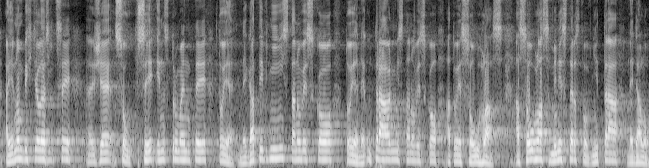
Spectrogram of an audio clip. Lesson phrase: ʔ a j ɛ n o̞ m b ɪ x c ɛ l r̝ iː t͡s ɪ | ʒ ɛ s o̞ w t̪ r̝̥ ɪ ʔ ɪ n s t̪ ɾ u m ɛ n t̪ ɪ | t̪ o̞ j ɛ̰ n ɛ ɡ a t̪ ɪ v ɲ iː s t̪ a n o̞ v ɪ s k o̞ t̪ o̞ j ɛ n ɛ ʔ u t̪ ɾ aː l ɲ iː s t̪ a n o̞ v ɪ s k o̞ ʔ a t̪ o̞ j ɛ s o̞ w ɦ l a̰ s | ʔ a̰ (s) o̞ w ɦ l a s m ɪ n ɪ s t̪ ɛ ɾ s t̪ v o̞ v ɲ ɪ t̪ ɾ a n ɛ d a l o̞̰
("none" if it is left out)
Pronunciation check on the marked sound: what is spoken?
s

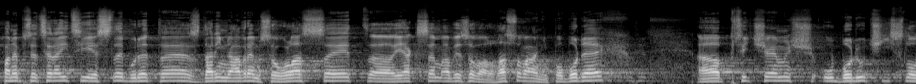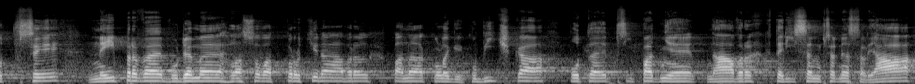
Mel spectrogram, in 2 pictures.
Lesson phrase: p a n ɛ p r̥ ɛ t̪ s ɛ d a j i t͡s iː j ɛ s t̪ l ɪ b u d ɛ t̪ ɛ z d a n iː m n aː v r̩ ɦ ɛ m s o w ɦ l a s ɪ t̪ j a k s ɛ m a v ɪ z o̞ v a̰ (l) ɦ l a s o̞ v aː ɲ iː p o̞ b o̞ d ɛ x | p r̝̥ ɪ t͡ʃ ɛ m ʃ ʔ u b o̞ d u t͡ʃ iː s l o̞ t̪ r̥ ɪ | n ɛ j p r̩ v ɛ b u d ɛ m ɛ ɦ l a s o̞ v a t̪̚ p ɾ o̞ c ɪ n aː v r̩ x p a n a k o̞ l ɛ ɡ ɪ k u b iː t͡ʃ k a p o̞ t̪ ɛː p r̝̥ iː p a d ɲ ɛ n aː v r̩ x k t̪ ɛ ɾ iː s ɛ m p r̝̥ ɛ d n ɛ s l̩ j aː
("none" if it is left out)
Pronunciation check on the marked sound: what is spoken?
l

